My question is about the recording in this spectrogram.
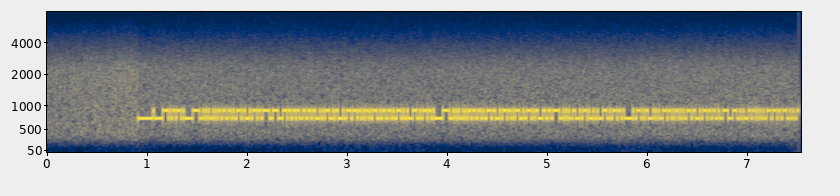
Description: RTTY (75 baud, 170 Hz shift), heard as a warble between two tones, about 820 Hz centre, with radio static. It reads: TYSIAC TO LICZBA DNIA, TYSIAC ZABITYCH, ABY DAC PONURA …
